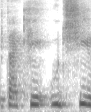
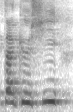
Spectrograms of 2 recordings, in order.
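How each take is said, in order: First: The name is read with Japanese syllable sounds. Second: The name is read with French spelling sounds. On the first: The speaker calls it right. "mais non, mais c'est Takeuchi" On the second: The speaker calls it wrong. "quand on prononce, bien sûr, à la française"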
